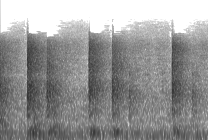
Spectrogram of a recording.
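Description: Chalk writing on a chalkboard: a quick run of sharp taps and short scrapes, one for each stroke of the letters, about three a second.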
